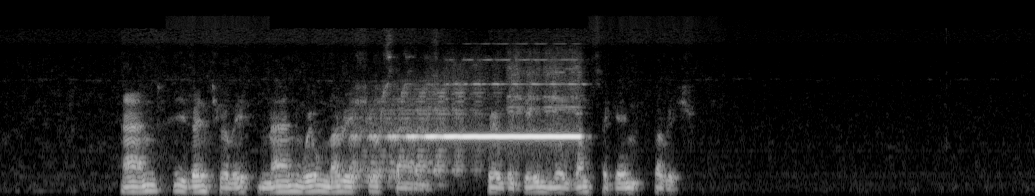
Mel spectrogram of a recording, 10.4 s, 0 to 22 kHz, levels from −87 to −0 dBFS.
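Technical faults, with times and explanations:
3.39–6.03 s, feedback howl: a tone near 1.5 kHz builds until it is about 12 dB above the speech, with the loop repeating about every 200 ms. Two devices sharing one room keep re-amplifying each other's output, and each pass through the loop adds level at that frequency.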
